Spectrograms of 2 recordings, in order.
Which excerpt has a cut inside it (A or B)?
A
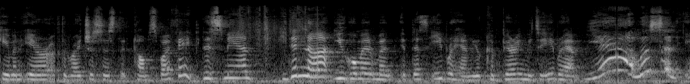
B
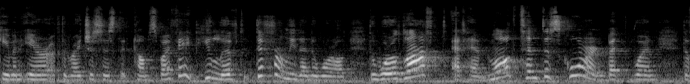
A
